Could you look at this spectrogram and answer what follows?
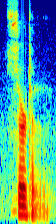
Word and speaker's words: certain: Certain. Tienes ciertos derechos. Certain. Se pronuncia certain, como sí señor, yes sir. Luego ton, como tonelada. Certain.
